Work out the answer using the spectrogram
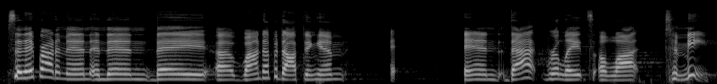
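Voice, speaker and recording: A woman's voice: a little high, unhurried, sharp tone, clear, resonant tone. A young woman from Bulgaria sharing her testimony with a youth group, upbeat and chatty with many fillers. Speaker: youth speaker. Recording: long hall reverb.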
